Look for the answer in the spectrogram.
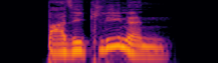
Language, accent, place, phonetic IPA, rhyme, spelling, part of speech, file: German, Germany, Berlin, [baziˈkliːnən], -iːnən, basiklinen, adjective, De-basiklinen.ogg
- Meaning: inflection of basiklin: 1. strong genitive masculine/neuter singular 2. weak/mixed genitive/dative all-gender singular 3. strong/weak/mixed accusative masculine singular 4. strong dative plural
